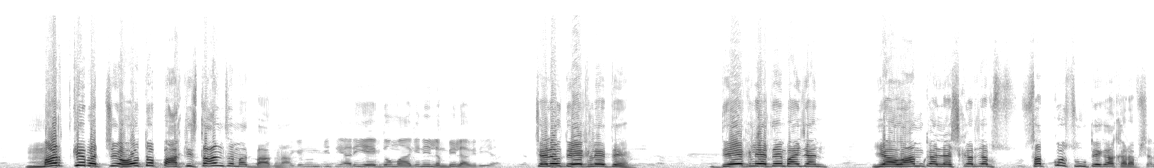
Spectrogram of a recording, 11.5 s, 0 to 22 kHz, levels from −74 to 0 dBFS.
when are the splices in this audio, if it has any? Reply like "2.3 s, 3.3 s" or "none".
none

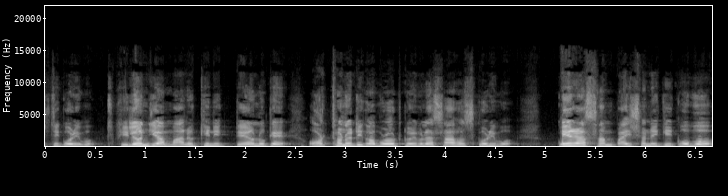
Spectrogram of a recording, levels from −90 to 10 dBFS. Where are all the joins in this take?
5.2 s

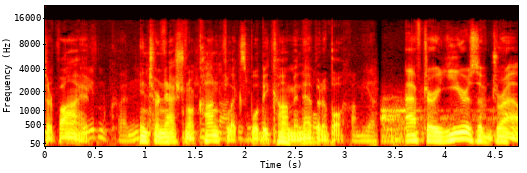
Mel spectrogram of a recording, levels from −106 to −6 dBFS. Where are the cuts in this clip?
3.4 s

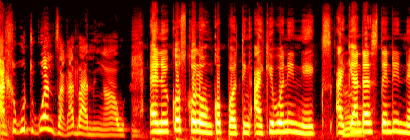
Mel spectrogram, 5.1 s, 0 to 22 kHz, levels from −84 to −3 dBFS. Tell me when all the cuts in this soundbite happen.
1.7 s

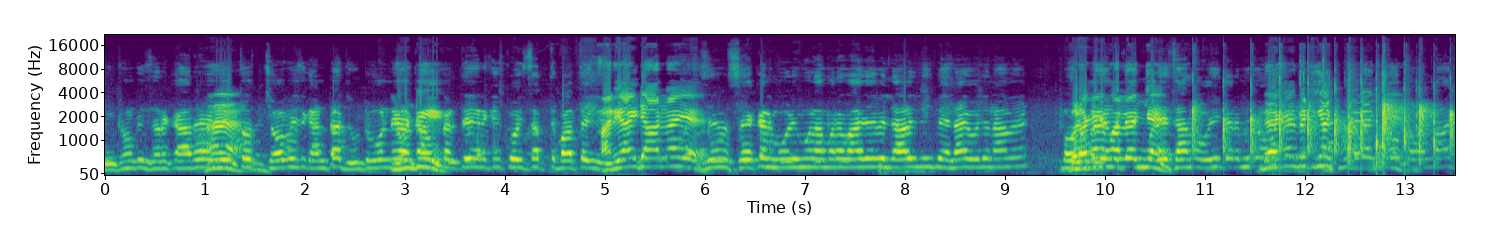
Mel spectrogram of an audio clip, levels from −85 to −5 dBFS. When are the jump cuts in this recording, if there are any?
none

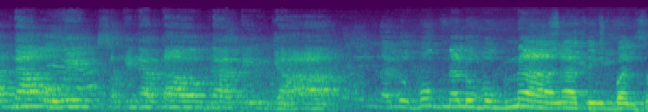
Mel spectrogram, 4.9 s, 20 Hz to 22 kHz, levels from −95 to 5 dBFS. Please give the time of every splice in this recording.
3.0 s

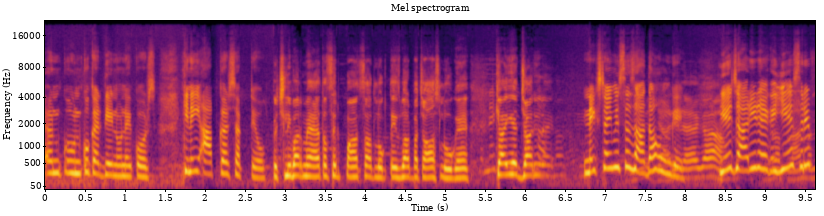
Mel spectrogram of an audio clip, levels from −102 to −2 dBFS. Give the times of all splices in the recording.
2.8 s

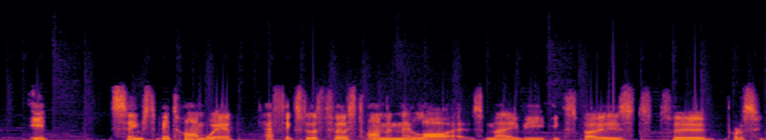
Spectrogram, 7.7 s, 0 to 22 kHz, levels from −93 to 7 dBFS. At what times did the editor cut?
none

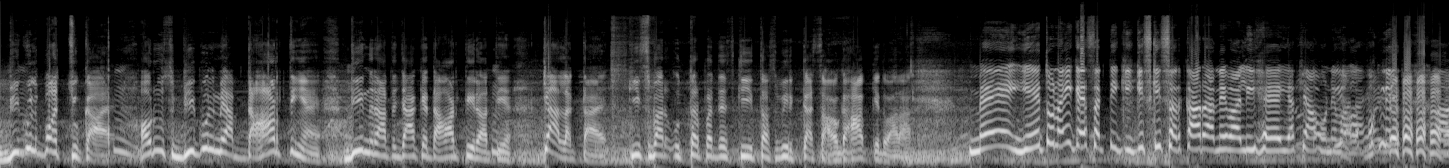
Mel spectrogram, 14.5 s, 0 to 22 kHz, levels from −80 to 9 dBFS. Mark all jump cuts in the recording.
13.5 s

